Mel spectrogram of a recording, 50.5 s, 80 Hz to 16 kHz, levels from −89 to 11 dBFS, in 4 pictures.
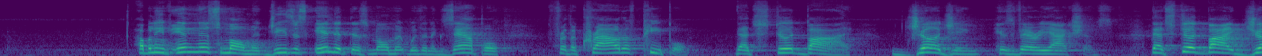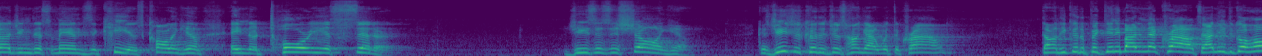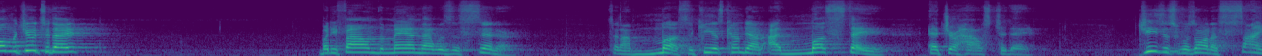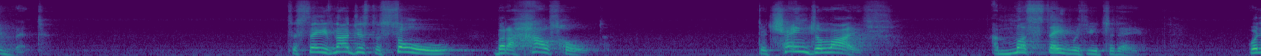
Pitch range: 200-260 Hz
